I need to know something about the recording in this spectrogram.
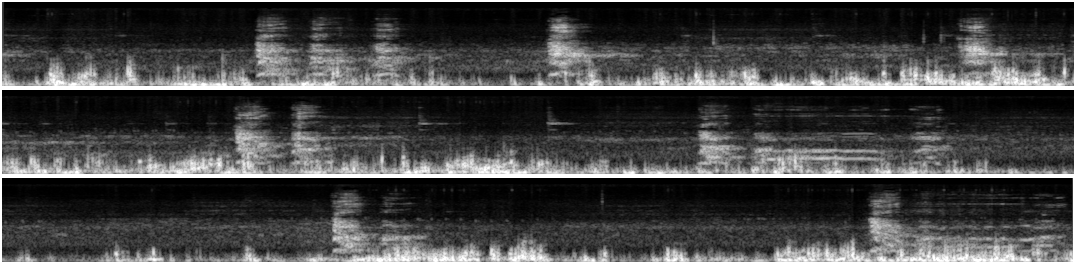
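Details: Beagle barking in the evening: sharp, clipped barks come in irregular bursts, some in quick pairs, scattered across the stretch with short gaps, over a steady heavy low rumble.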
